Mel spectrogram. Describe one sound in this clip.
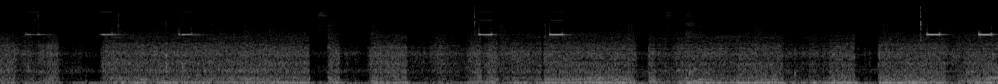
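A device gives short high beeps as its buttons are pressed.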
